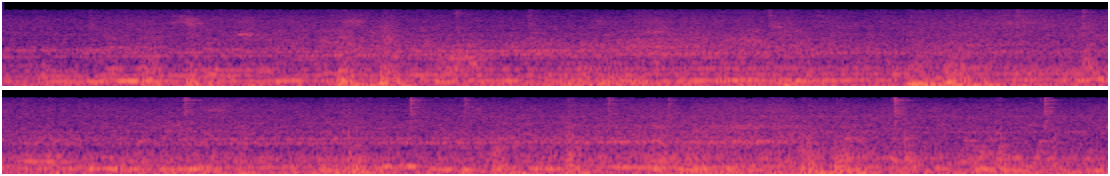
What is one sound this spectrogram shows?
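An electric train motor whines and shifts in pitch.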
